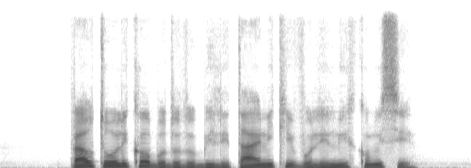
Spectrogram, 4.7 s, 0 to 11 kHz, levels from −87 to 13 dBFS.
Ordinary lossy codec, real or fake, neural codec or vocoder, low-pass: none; fake; autoencoder, 48 kHz, 32 numbers a frame, DAC-VAE, trained on Japanese speech; 9.9 kHz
